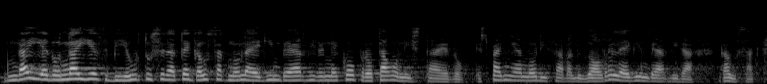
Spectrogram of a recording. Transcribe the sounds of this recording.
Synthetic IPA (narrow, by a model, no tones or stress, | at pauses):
naje̞ðo̞naje̞zbiuɾt̪useɾat̪e̞k̚ɡawsakno̞lae̞ɣimbe̞aɾðiɾe̞ne̞ko̞pɾo̞t̪aɣ̞o̞nist̪ae̞ðo̞̰e̞spaɲiano̞ɾisaβald̪uðuaore̞lae̞ɣimbe̞aɾðiɾa̰ | ɡawsa̰k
